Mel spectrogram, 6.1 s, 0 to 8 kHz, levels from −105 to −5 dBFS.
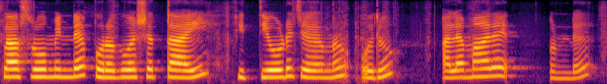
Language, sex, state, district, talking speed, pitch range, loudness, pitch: Malayalam, female, Kerala, Kollam, 90 wpm, 250-290 Hz, -19 LUFS, 270 Hz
